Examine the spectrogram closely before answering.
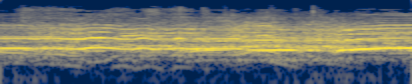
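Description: Two young men laugh close by.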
